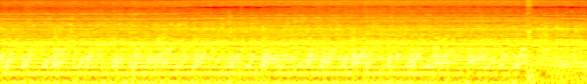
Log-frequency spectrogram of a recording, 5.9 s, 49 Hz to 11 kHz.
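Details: Fully restored 1958 Johnson 7.5 hp two-stroke outboard, barrel test without silencer fitted: smooth even burble at steady speed, no misses, knocks or surging; runs great, idles down with a sweet purr, normal running.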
